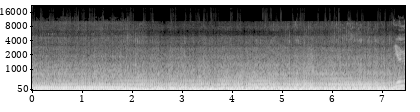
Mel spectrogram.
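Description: Indian Challenger motorcycle exhaust while riding home on a Pennsylvania road, a steady loud engine drone with low rumble throughout, a brief pitch shift near the start as the rider changes speed.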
